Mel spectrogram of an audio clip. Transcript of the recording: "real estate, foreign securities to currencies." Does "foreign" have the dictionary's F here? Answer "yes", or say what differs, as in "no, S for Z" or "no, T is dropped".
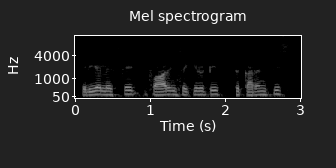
yes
